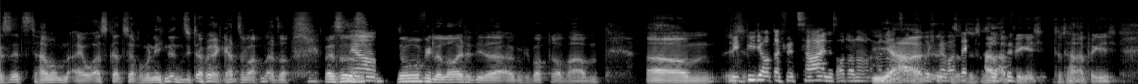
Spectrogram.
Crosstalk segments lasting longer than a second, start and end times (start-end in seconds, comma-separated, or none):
8.7-10.2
